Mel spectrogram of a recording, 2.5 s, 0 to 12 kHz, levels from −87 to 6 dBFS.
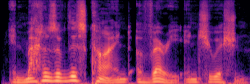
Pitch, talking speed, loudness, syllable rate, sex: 105 Hz, 190 wpm, -16 LUFS, 5.3 syllables/s, male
